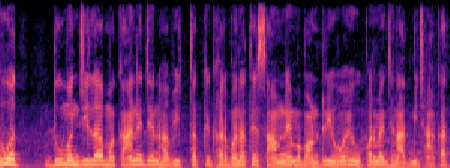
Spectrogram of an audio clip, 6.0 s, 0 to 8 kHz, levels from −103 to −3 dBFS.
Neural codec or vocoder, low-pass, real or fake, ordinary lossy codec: codec, 16 kHz, 8 kbps, FreqCodec, larger model; none; fake; none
